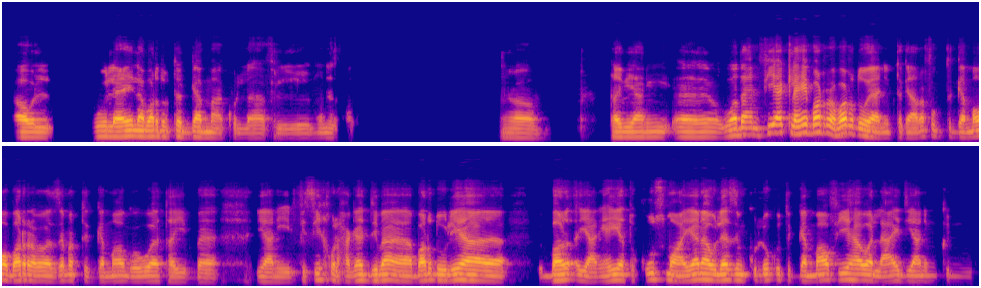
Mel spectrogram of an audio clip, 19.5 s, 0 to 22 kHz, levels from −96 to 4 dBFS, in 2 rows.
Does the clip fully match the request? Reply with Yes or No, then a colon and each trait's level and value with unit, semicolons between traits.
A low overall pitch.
Yes: low, 110 Hz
